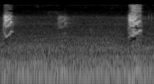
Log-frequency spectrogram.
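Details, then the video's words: Call of a female double-collared seedeater, used to stir males into song: two sharp, high chirps about two and a half seconds apart, with a faint softer note between them, in a quiet setting. "Piado de Fêmea de Papa capim Para Esquentar Papa capim"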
